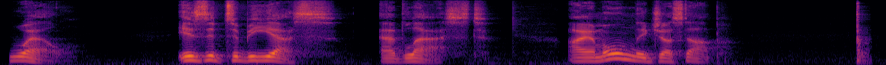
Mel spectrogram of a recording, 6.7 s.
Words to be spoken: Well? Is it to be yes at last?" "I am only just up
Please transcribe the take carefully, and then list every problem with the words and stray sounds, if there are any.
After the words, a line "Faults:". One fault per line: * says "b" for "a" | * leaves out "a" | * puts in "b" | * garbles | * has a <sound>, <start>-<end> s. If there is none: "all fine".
Well? Is it to be yes at last?" "I am only just up
Faults:
* has a thud, 6.4-6.5 s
